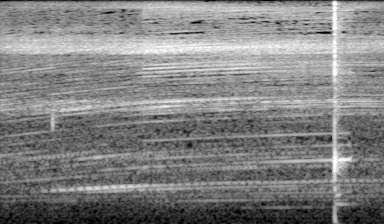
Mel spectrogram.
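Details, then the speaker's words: Old CDC SCSI hard drive on a SCSI card, spinning up only once the SCSI BIOS loads: several thin whines climb smoothly like a rocket, ending in a sharp click; a healthy drive coming up to speed. "and you can hear it kind of taking off like a like a rocket ship there and it does come up"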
